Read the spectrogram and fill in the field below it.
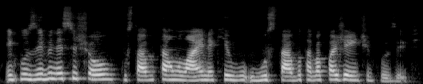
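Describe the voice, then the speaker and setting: A young woman co-hosts a live stream, casually chatting and laughing lightly as she goes through photos. Her voice is medium-pitched with a darkish tone, and she talks briskly, using lots of fillers and little laughs.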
